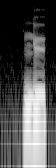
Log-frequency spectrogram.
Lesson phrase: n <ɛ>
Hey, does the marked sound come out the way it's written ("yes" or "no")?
no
